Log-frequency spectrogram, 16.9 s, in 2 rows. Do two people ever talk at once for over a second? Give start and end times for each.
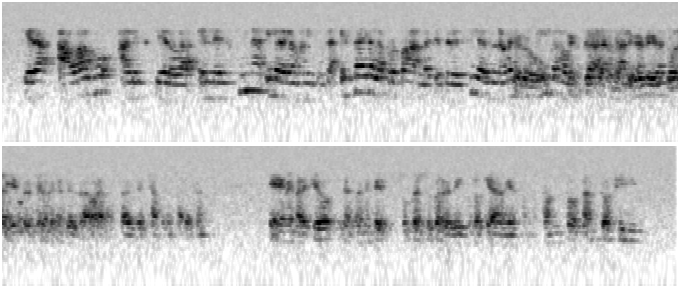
6.4-9.1

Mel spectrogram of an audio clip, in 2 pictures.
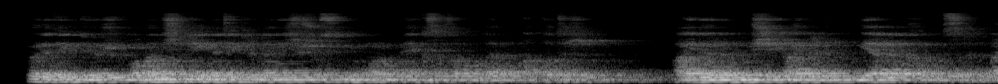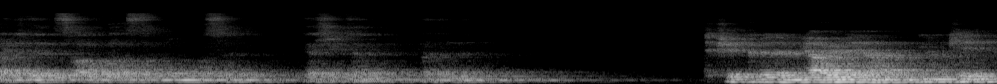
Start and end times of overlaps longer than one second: none

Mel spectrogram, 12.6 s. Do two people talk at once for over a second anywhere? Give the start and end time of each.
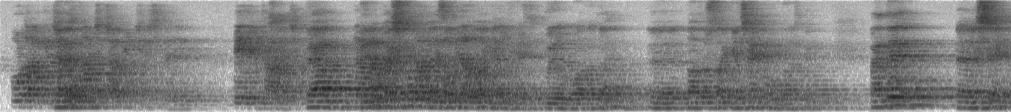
4.5-6.1

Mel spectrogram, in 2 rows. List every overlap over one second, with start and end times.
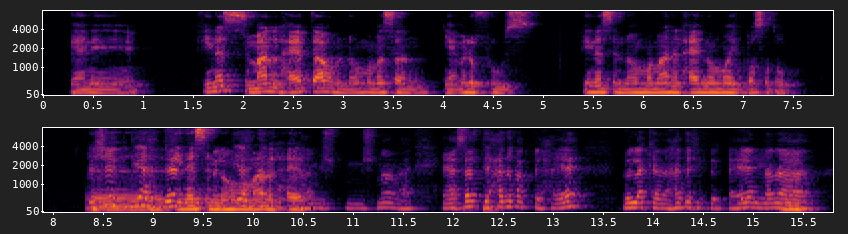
8.3-10.5

